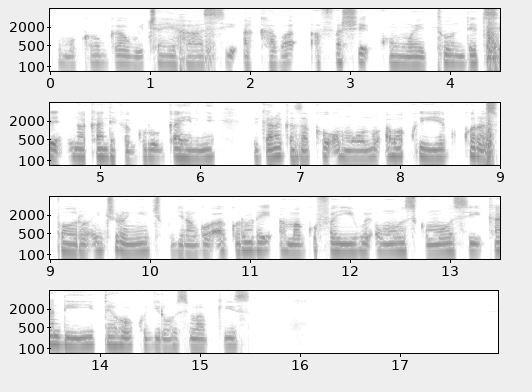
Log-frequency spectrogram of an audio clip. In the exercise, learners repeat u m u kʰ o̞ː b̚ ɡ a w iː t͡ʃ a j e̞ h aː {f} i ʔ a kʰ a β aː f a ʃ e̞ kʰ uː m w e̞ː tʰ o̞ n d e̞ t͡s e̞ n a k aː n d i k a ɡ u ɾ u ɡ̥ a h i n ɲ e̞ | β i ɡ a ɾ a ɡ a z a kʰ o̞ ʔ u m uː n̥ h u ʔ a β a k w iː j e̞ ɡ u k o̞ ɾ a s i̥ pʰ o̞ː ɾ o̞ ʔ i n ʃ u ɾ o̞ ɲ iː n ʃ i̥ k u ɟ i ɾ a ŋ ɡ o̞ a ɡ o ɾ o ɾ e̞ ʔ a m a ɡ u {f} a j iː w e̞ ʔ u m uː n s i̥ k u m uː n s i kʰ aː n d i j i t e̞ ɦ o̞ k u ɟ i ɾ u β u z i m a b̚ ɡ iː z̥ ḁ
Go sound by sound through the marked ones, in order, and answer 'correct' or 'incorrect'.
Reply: incorrect: s, correct

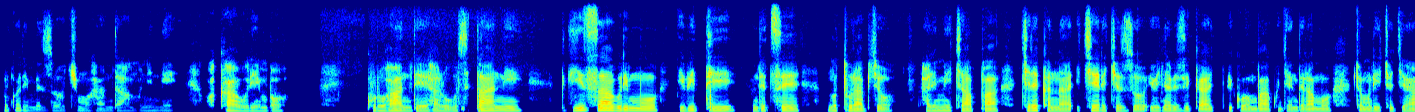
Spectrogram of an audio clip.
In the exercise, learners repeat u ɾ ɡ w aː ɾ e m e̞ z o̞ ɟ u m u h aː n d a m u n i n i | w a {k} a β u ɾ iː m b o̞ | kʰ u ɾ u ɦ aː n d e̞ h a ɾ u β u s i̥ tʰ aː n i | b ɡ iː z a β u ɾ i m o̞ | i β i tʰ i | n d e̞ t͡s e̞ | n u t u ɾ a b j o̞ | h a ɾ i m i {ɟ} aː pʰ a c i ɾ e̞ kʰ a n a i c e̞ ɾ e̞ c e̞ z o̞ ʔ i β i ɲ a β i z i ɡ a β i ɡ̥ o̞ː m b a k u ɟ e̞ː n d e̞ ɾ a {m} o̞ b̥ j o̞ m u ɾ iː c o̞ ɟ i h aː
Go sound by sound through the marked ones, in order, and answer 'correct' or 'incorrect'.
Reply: incorrect: kʰ, incorrect: c, correct

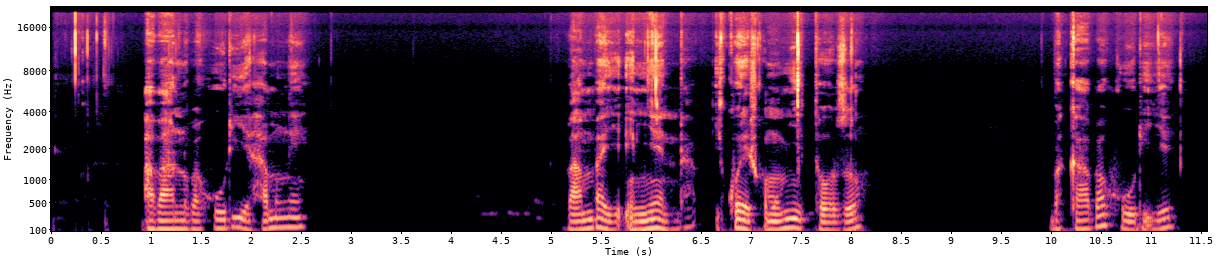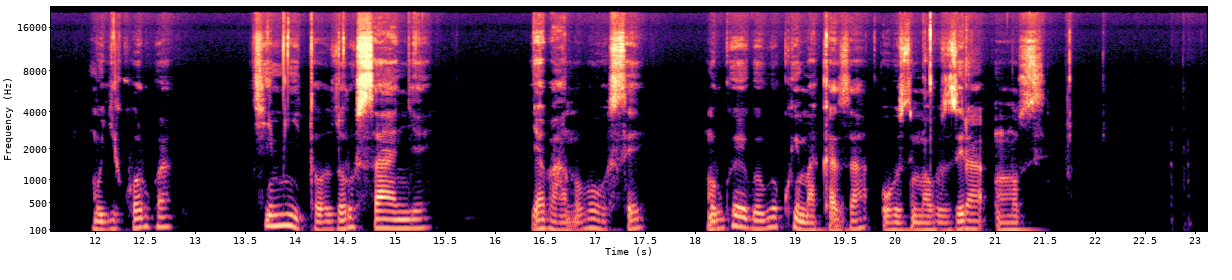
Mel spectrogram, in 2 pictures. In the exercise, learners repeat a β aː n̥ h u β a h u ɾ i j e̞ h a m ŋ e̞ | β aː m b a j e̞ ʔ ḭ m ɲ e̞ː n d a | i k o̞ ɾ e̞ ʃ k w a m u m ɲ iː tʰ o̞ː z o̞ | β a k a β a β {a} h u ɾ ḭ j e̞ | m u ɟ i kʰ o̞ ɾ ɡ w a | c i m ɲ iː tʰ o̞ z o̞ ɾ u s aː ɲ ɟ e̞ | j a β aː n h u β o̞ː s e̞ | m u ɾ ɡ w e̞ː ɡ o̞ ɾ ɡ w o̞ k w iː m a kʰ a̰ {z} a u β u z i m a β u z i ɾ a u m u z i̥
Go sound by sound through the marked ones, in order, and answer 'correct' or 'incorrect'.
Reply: correct, correct

